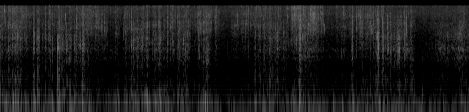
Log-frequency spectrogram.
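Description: A palm-sized, dry, porous rainbow-striped heart-shaped foam sponge is scratched and tapped with long nails and squeezed with the fingers. The result is a quiet, steady run of crinkly, crackling scratches with soft, low taps.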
